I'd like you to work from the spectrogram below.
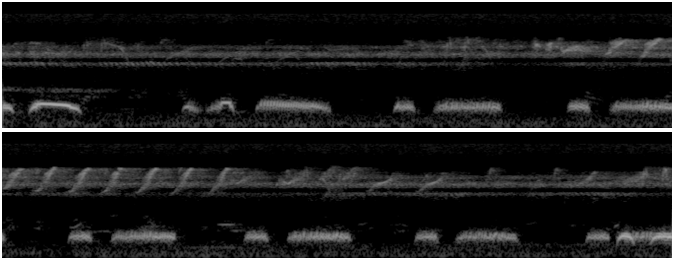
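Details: Spotted dove calls during ground trapping as the decoy meets wild birds: many overlapping soft coos in quick succession, with rapid high chirping of other birds in the background.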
